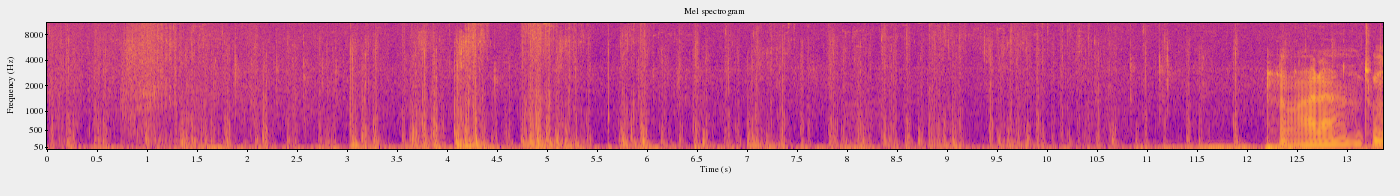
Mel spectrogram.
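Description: Horses galloping and neighing in the video game Mount and Blade Warband: steady clip-clop hoofbeats run under continuous talk, and a loud whinny comes near the end.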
